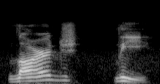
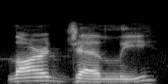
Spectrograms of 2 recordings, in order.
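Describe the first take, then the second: First: The word is said with two syllables. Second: The word is said with three syllables. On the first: The speaker calls it right. "It's only largely" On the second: The speaker calls it wrong. "we're not going to pronounce that E. Okay, so we don't want to say largely"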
